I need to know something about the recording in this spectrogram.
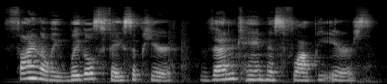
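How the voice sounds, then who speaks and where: A woman's voice: medium pitch, poor audio. A woman narrating a children's storybook as a teacher would, in a child-directed manner that invites the young listener in. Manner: child-directed, pausing to ask the listener questions. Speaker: teacher reading aloud to kindergartners. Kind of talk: storybook read-aloud narration.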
